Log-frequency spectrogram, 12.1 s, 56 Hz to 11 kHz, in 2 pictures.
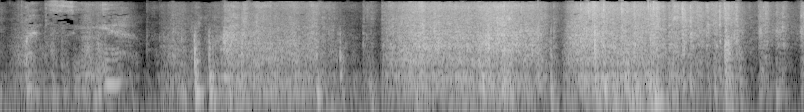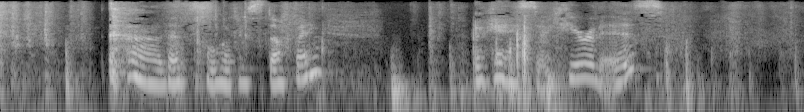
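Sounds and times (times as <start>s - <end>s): packing stuffing rustling: 1.3s - 6.6s.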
